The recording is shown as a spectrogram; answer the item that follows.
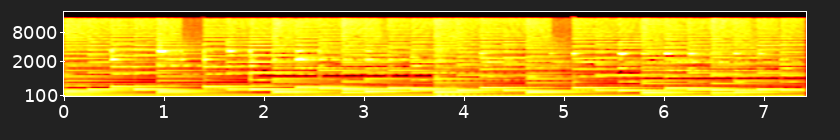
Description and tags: BAS-21022014 - Game Loop 6
Game Loops 1
You may use these loops freely if
you think they're usefull.
I made them in Nanostudio with the Eden's synths
(Loops also are very easy to make in nanostudio (=Freeware!))
I edited the mixdown afterwards with oceanaudio,
;normalise effect for maximum DB.
If you want to use them for any production or whatever
23-02-2014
